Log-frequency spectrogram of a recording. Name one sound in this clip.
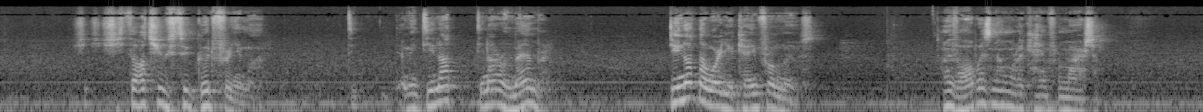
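A young man answers with some animation, close by.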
